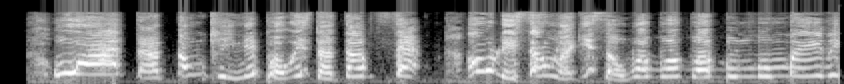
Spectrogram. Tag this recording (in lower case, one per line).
speech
